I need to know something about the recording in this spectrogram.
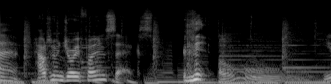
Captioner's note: giggle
